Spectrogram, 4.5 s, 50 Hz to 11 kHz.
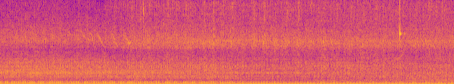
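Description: Yamaha FZS1000 motorcycle engine running at low revs just after being started, its note changing a little over two seconds in as the bike moves off slowly.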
